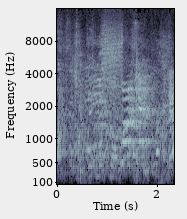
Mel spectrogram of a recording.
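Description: Indistinct voices echoing in a large hall, with a few light knocks and a short sharper knock near the end.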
